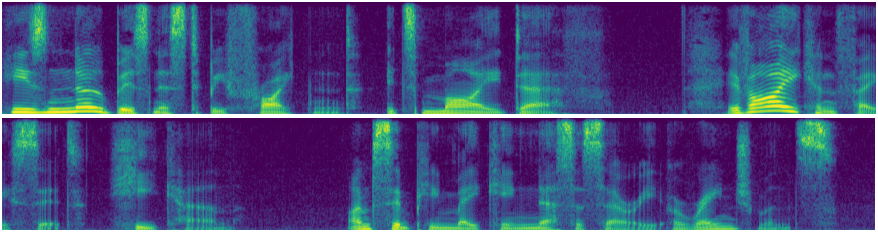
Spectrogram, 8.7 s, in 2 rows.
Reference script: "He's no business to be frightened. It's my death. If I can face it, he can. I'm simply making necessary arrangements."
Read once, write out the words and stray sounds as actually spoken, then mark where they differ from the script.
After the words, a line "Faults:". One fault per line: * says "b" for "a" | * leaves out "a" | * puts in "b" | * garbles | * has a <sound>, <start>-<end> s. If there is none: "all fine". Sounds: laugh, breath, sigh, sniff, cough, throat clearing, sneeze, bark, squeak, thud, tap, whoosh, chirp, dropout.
"He's no business to be frightened. It's my death. If I can face it, he can. I'm simply making necessary arrangements."
Faults:
all fine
